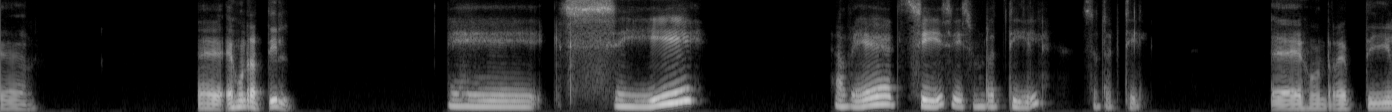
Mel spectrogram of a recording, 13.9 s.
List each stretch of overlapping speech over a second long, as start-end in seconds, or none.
none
